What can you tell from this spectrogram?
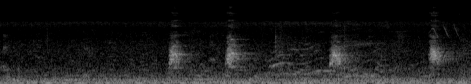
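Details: Dog at the Summer Mountain Cluster all-breed show, NOHS Non-Sporting Group judging, Allegany County Fairgrounds, Cumberland, Maryland, August 17, 2024: four sharp, short barks spaced about a second apart over a steady murmur of crowd noise.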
